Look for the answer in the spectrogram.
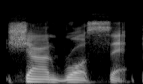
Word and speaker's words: Sean Ross Sapp: Now, to be fair, the reason that this conversation is even a topic because Sean Ross Sapp, I'm believing I'm saying that right. Am I saying that correctly? Somebody yep. – Just at least nod your head. – Yes, sure you're right.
